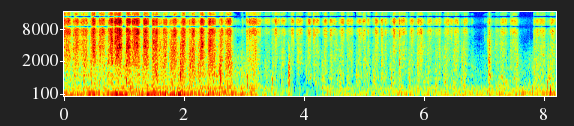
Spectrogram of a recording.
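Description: A small, soapy, bear-shaped pile rug is scrubbed vigorously with a green push broom, producing fast, rhythmic, bristly swishing strokes. The scrubbing is loud and steady for about three seconds, then drops to a quieter, wetter rubbing with a few sharp clicks.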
